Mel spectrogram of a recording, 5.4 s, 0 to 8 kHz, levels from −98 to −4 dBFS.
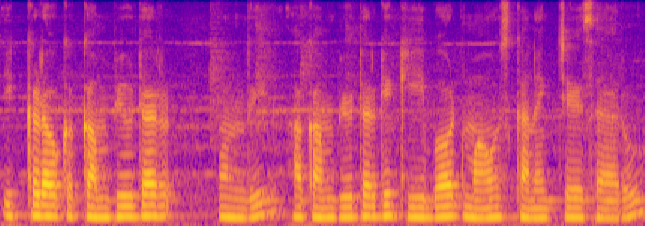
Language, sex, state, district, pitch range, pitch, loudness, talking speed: Telugu, male, Andhra Pradesh, Sri Satya Sai, 125-145 Hz, 135 Hz, -19 LUFS, 120 wpm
